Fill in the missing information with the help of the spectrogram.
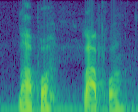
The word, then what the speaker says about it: Lapua: Lapua. – Lapua.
